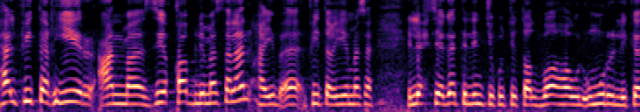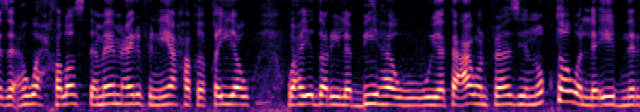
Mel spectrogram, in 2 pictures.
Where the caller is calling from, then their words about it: Cairo, Cairo Governorate, Egypt; من القاهرة، السلام عليكم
